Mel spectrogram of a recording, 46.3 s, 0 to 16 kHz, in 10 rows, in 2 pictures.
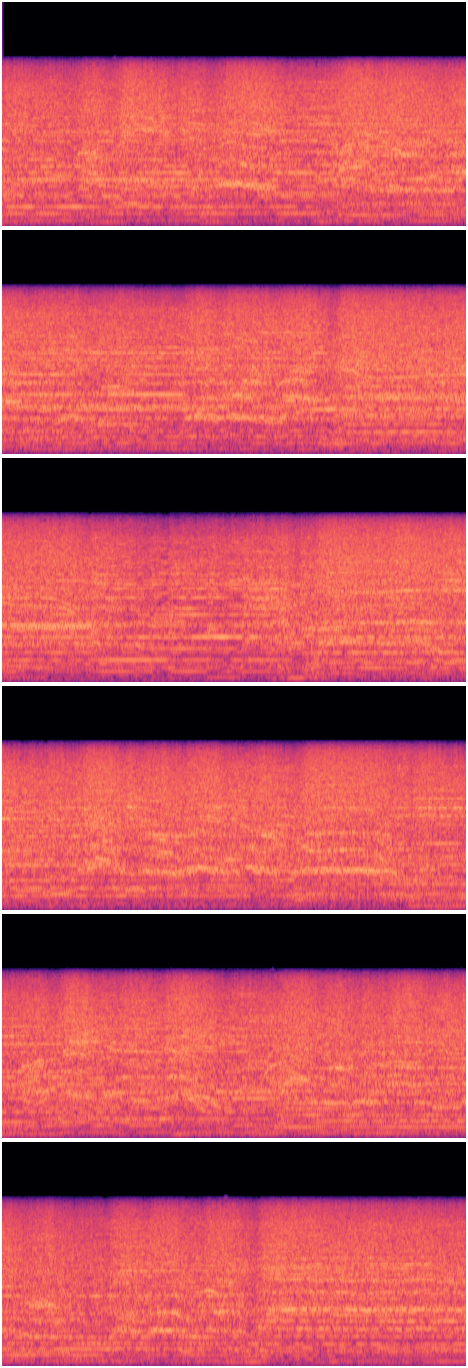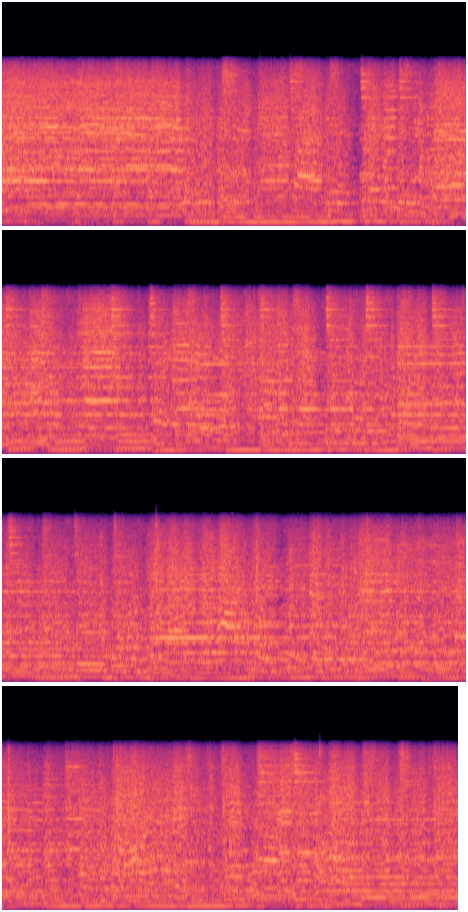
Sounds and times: Rhythm and blues: 0.0 - 46.3.

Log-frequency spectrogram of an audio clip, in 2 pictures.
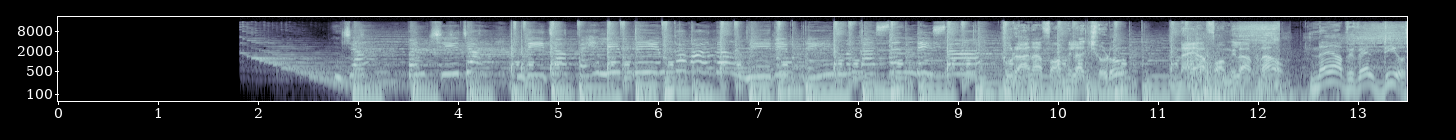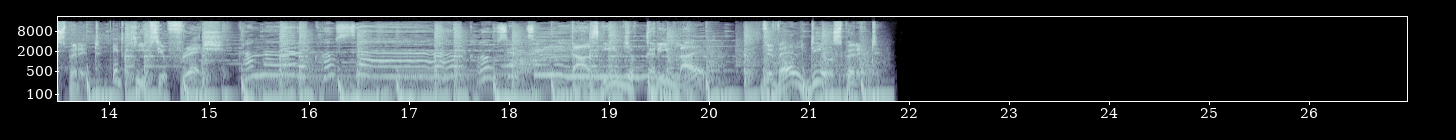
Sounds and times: Music: 1.8 - 21.9
Speech: 9.5 - 15.2, 18.4 - 21.9.

